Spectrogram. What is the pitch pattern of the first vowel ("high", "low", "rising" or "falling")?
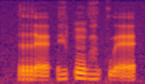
low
